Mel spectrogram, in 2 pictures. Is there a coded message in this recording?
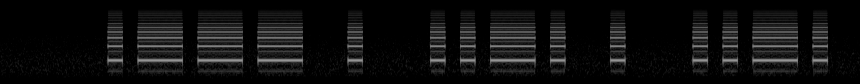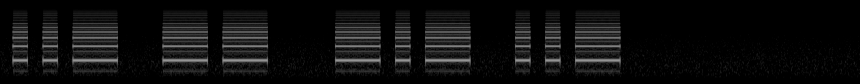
Yes: Morse code (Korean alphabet) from 1.0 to 14.9 s, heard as electronic beeps, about 8 wpm, 1140 Hz. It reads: 하나님이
